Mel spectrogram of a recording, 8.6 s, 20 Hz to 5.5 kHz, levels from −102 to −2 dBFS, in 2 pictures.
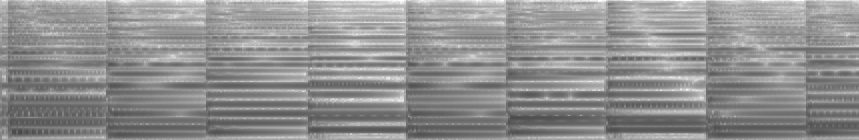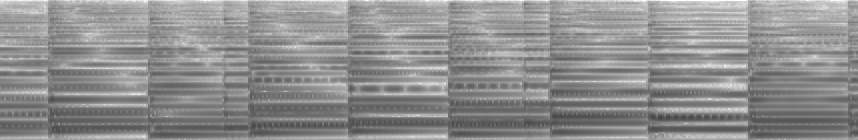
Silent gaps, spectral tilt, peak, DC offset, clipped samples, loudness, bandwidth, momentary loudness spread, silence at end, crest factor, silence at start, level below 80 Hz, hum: none; -6.5 dB/octave; -18 dBFS; under 0.1%; under 0.1%; -34 LUFS; 5.4 kHz; 2 LU; 0 s; 16 dB; 0 s; -78 dBFS; none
